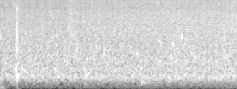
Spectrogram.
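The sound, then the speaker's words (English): A shallow stream babbles steadily over a green, pebbly bed at sunset, a bright continuous rush of water with small splashy trickles, fairly quiet, with no voices. “Cool water rushed over Marky's feet as the sun began to set, the earth below green and pebbly.”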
